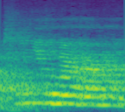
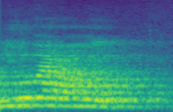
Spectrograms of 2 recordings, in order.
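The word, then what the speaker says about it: pneuma: 그래서 이 단어가 푸뉴마라는 단어예요. 헬라어 푸뉴마 또는 뉴마라고 읽는데 이것은 영을 가리켜요.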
